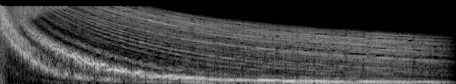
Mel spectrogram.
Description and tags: A recorded conversation, time- and pitch-stretched to give a rapid decrease of frequency leading to a low rumble.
